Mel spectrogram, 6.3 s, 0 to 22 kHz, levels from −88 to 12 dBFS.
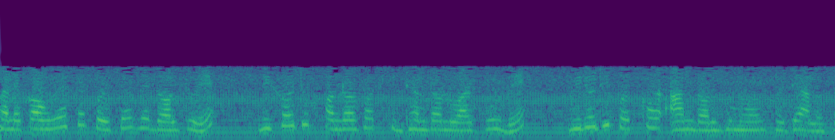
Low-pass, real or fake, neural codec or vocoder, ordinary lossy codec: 3.6 kHz; real; none; none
